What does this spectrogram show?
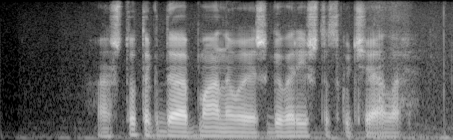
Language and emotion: Russian, neutral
